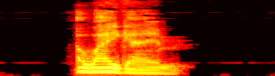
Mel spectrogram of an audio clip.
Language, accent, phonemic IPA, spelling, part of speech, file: English, Australia, /əˈweɪ ɡeɪm/, away game, noun, En-au-away game.ogg
- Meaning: An athletic contest played away from the team's home field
